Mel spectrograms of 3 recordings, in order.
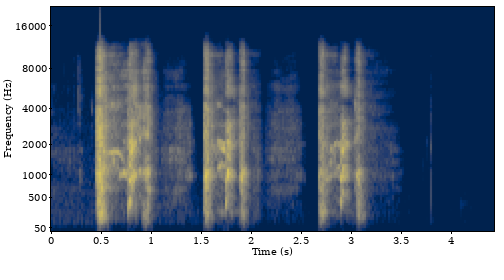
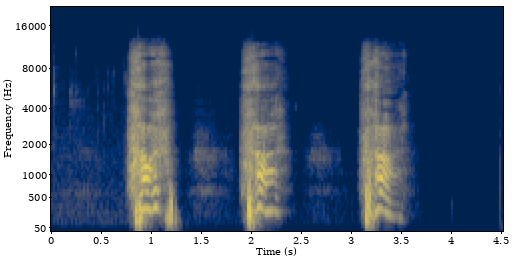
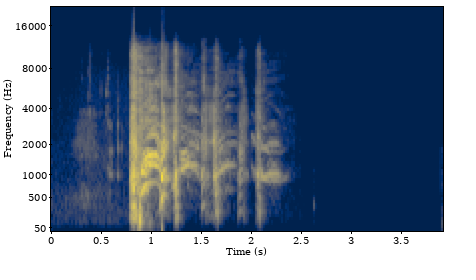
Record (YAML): three_cough_length: 4.4 s
three_cough_amplitude: 31061
three_cough_signal_mean_std_ratio: 0.34
exhalation_length: 4.5 s
exhalation_amplitude: 23635
exhalation_signal_mean_std_ratio: 0.34
cough_length: 3.9 s
cough_amplitude: 32767
cough_signal_mean_std_ratio: 0.3
survey_phase: alpha (2021-03-01 to 2021-08-12)
age: 65+
gender: Female
wearing_mask: 'No'
symptom_none: true
smoker_status: Never smoked
respiratory_condition_asthma: false
respiratory_condition_other: false
recruitment_source: REACT
submission_delay: 3 days
covid_test_result: Negative
covid_test_method: RT-qPCR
